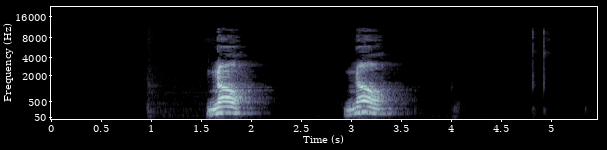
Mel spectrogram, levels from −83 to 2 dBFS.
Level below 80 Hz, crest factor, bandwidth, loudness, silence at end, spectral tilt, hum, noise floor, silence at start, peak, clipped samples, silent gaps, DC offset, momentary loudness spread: -72 dBFS; 24 dB; 11.5 kHz; -18 LUFS; 2.05 s; -5 dB/octave; none; -81 dBFS; 1.55 s; -2 dBFS; under 0.1%; none; under 0.1%; 24 LU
